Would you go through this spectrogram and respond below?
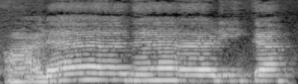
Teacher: Alanya, lanya panjangnya 2, dzanya juga panjangnya 2. A-nya itu jangan dibuka lebar mulutnya ya. Ain soalnya dari tenggorokan aja kita keluarkan suaranya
